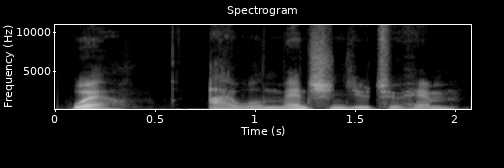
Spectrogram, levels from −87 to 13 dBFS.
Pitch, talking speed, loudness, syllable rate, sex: 90 Hz, 200 wpm, -23 LUFS, 5.2 syllables/s, male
